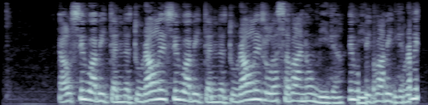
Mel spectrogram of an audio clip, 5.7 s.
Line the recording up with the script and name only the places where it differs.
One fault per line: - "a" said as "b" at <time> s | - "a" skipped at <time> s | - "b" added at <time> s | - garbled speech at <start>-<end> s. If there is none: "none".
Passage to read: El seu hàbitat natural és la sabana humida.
- "seu hàbitat natural" added at 2.3 s
- garbled speech at 4.6-5.6 s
